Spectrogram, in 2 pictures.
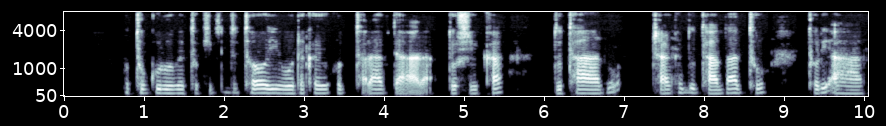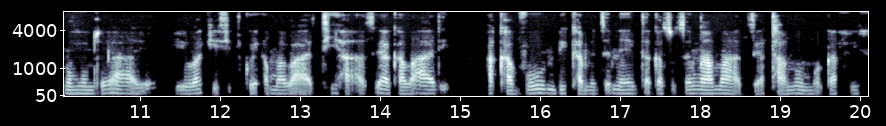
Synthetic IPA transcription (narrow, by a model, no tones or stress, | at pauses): utʰuɡuɾuβe̞tʰukʰiɾidutʰo̞jiβunekʰajuːkʰo̞dutʰa̰ɾʔavja̰ːɾa̰d̥uʃikʰa | d̥utʰaːn̥u | t͡ʃaːŋ̥hedutʰaːndatʰu | tʰuɾiʔahaːn̥humuːnzujaːjo̞̰ | juːβakʰḭʃid͡ʒɡwe̞̰ʔa̰maβa̰ːtʰiha̰ːzihakʰaβa̰haɾi | akʰavuːmbikʰame̞d͡ze̞̰ne̞ːd͡za̰ɡasut͡semŋaːma̰ːz̥ia̰tʰaːnumṵɡafiɾe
